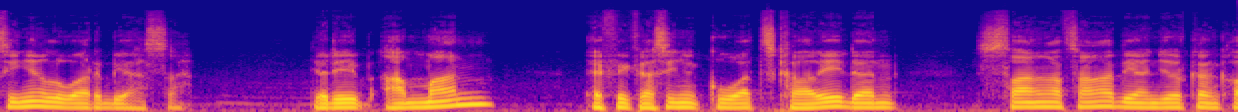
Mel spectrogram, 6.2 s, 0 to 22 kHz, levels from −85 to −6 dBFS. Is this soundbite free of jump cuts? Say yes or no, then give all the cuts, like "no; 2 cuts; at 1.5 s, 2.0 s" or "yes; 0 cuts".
yes; 0 cuts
